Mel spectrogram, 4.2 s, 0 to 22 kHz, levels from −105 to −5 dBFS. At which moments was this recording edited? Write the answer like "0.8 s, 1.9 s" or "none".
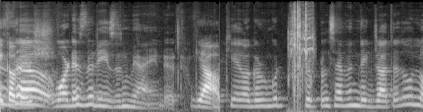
2.2 s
